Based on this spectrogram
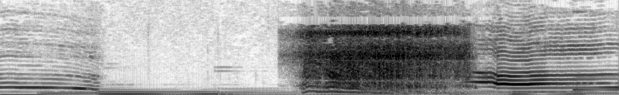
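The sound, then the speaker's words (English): A kitten lets out a sharp, breathy hiss lasting about a second, framed by drawn-out tonal yowls before and after, all fairly loud with no talking. “When they're scared or angry, kittens hiss, puff out their fur, and arch their backs to make themselves look bigger and scarier.”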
